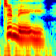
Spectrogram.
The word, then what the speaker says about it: Demi: yeah Demi was Demi yeah don't forget it's Demi and Nikki did a fabulous job pronouncing that correctly she did she did and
